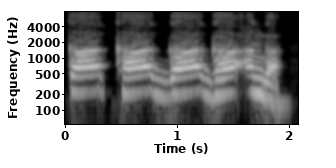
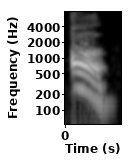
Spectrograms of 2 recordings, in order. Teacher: अब क वर्ग का उच्चारण कहाँ से होगा? तो कंठ से होगा।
